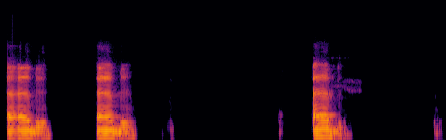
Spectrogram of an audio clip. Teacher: Setelah sempurnanya syiddah, kemudian muncullah sifat qalqalah, yaitu memantul.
